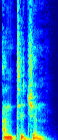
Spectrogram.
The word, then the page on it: antigen: British English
